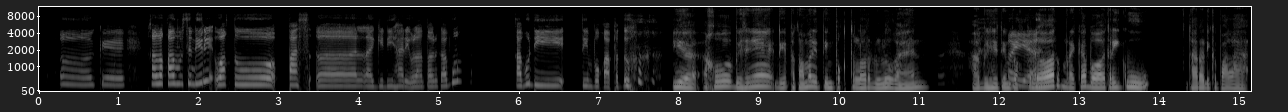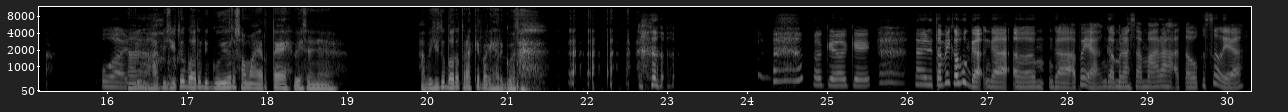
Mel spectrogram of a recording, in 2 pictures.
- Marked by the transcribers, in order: chuckle; chuckle; chuckle
- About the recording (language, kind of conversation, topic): Indonesian, podcast, Apa trikmu agar hal-hal sederhana terasa berkesan?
